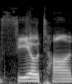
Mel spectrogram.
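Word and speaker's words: Fio'taun: so it's it's the city is called fiotan and fyoton is spelled fio apostrophe t-a-u-n so f-i-o apostrophe t-a-u-n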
